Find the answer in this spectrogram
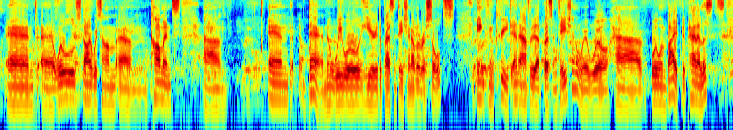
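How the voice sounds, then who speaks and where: A man talks at a very slow pace with a fairly low pitch, very even loudness and fairly even intonation, accompanied by noticeable background noise and audible room echo. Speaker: event moderator. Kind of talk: formal event moderation. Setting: stage event with live audience and online stream. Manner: hesitant, many fillers.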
